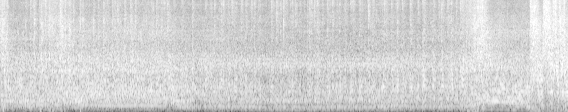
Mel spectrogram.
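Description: A vintage two-stroke engine runs steadily and loudly up close, a dense buzzing drone that holds without pause and swells briefly near the end.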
